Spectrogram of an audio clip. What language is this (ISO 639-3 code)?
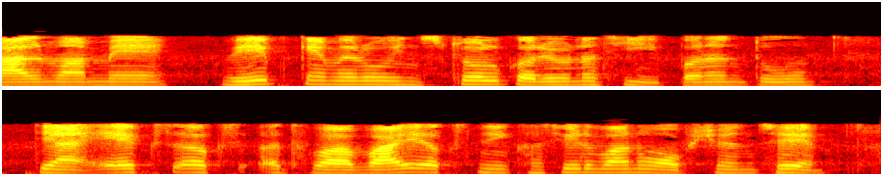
guj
